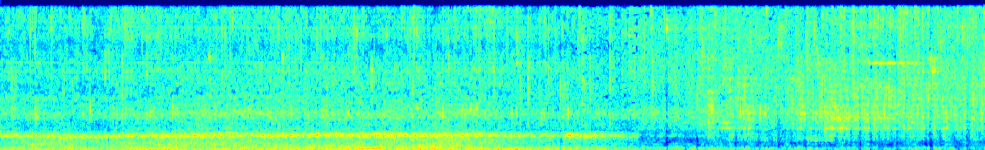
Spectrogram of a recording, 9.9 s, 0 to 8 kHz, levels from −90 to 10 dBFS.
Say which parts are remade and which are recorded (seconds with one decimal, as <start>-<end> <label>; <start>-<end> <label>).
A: 0.0-5.7 remade; 5.7-9.9 recorded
